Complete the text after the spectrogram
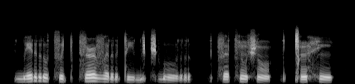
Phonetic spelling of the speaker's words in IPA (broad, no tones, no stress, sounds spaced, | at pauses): b e r u t͡s u tʲ t͡s ə˞ v ə r t i b i t͡ʃ ɠ u r | t͡s ə t͡s ũ ʃ ɔ̃ | ǀ ə̃ h ĩ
